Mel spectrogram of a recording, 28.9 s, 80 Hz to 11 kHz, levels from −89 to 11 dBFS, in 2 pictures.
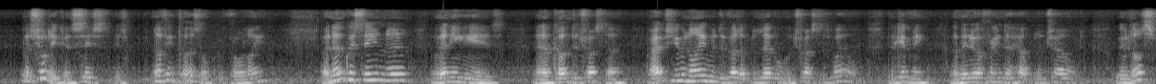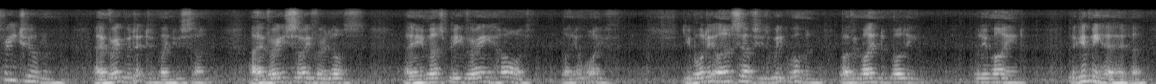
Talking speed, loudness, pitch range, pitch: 195 wpm, -19 LUFS, 140-180 Hz, 155 Hz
